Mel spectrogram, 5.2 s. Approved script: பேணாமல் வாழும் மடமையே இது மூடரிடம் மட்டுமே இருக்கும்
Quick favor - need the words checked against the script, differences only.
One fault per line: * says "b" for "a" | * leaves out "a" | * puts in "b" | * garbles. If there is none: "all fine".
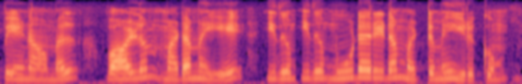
* puts in "இது"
